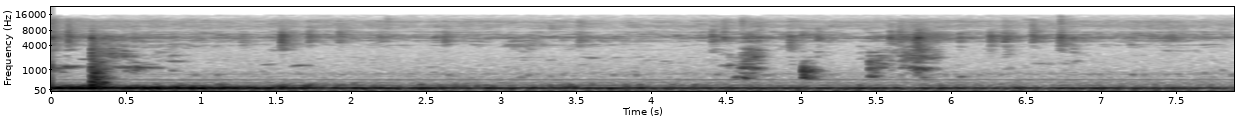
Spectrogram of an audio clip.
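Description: Oil sizzles and crackles steadily in a pan.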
